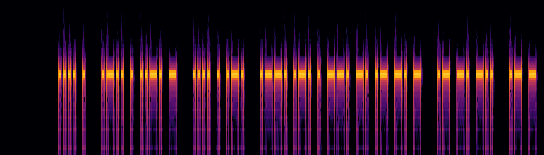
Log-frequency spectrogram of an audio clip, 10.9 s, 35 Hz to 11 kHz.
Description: Morse code, heard as a keyed tone, about 25 wpm, 700 Hz. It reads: HE LEFT HER PREGNANT AND AT
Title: Sentences from Top 1000 Words - Review Part 6 - 25wpm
